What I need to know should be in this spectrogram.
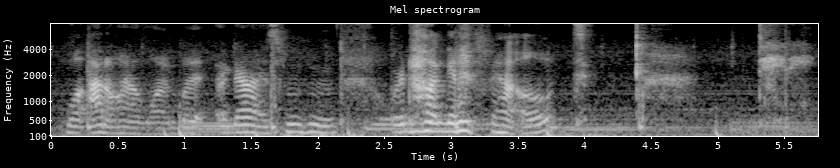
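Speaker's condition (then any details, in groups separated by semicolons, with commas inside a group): No condition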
